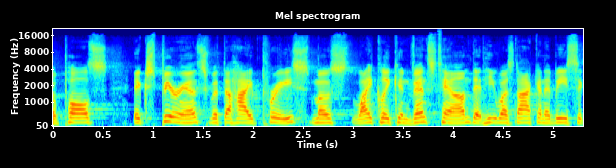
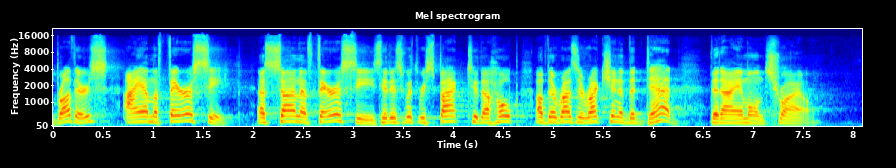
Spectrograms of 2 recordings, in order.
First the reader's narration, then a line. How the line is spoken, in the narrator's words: Paul cried out in the council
